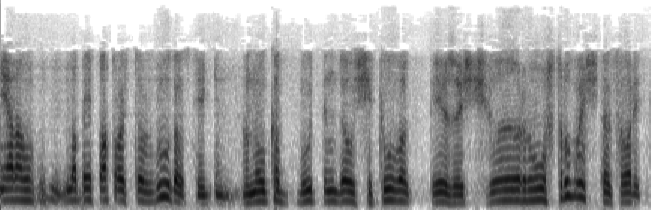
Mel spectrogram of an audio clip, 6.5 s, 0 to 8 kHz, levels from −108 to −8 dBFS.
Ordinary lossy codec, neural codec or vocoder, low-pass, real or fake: MP3, 32 kbps; codec, 16 kHz in and 24 kHz out, 0.9 kbps, LongCat-Audio-Codec, fine tuned four codebook decoder; 7.2 kHz; fake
